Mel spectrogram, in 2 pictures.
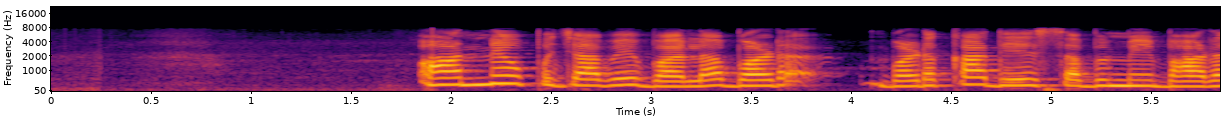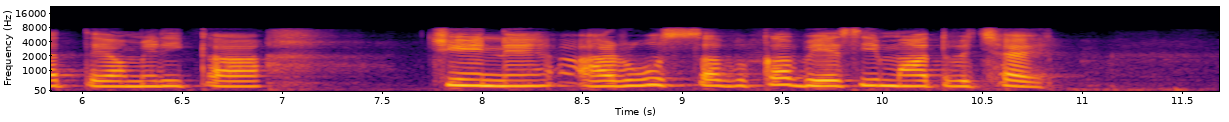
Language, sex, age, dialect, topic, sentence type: Maithili, female, 18-24, Bajjika, agriculture, statement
